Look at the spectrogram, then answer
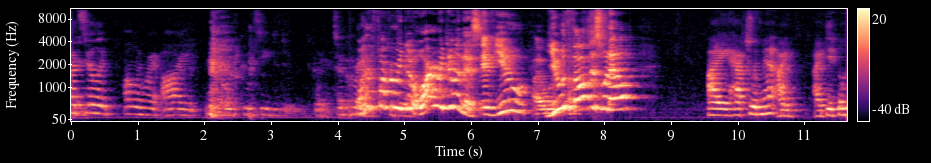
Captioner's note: mumbling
